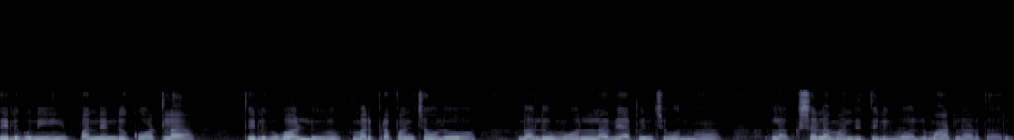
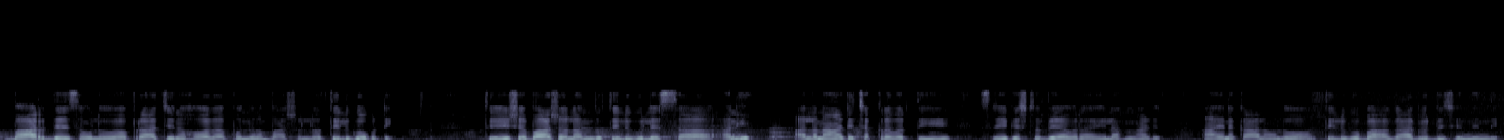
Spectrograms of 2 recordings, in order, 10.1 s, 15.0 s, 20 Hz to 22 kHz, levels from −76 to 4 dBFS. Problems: background sounds at intervals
